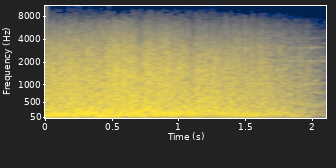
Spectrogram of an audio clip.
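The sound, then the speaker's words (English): An atomic bomb test explosion at Maralinga sounds as a loud, continuous deep roar and rumble. It holds steady, then gradually fades away over the last second. “Patterns of tracer rockets crisscross the impressive and symmetrical atomic cloud formation, playing their part in the scientific record of the burst.”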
